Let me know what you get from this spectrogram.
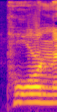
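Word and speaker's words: porne (πόρνη): It is a word that is pronounced porne.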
